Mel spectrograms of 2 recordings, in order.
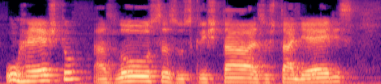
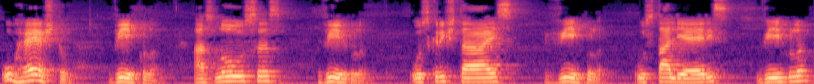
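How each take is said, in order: First: "O resto" lifted, then each item set apart by a pause; slow, measured "os talheres" after clear pauses; slow listing. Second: Name every comma as you dictate; reading the commas aloud. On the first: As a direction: read the list slowly, breaking at every comma. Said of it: "o resto mencionado na frase". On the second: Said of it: "faz a função de descrever". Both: Shown as a demonstration.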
